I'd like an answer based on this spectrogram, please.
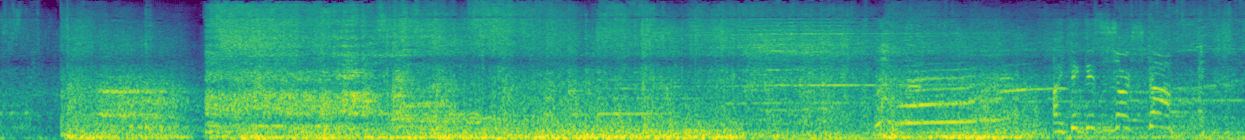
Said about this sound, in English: Another train coming! Trust me! Speed up! Stop the train!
